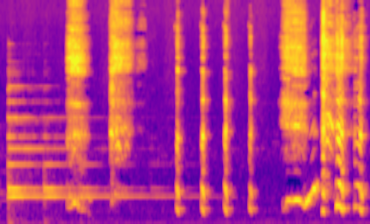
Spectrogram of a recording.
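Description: A man crying: gasping breaths and a string of short, catching sobs. A held piano chord fades out over the first two seconds.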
